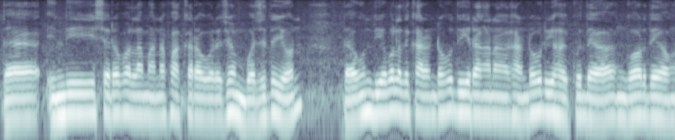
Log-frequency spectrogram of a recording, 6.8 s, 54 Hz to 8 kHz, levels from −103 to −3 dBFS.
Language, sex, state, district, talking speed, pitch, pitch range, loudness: Chakma, male, Tripura, Unakoti, 230 wpm, 130 Hz, 120-140 Hz, -12 LUFS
